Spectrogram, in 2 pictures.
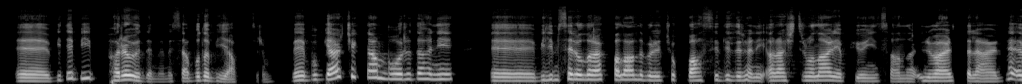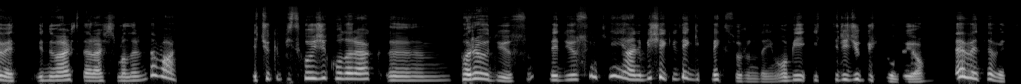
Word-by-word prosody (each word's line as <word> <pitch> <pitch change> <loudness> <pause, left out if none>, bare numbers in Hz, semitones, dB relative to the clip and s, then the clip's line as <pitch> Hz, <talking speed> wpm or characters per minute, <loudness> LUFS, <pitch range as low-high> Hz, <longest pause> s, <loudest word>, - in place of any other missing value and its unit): eee, 155 -2 +3
bir 205 - -10
de 275 -2 -2
bir 285 0 -1
para 190 +3 +7
ödeme 145 -10 +1
mesela, 145 +4 -6
bu 180 - -1
da 180 -4 +2
bir 150 - -10
yaptırım 125 -1 -8 0.2
ve 195 +1 +2
bu 225 0 -5
gerçekten, 315 +1 +4
bu 245 0 +4
arada 245 +1 +2
hani, 240 -1 +1 0.4
eee, 165 -1 +2
bilimsel 220 +3 +2
olarak 220 0 +5
falan 220 0 +5
da 215 - -2
böyle 190 -1 +1
çok 220 0 -8
bahsedilir 185 +1 0
hani, 165 -4 -1
araştırmalar 185 +1 +3
yapıyor 165 -4 -2
insanlar 140 -2 -7
üniversitelerde. 160 -4 +1
Evet 185 -6 +2 0.2
üniversite 185 +1 0
araştırmalarında 175 - -3
var. 295 -9 0 0.8
E, - - -4
çünkü 265 -1 -8
psikolojik 280 +3 -2
olarak, 260 -1 +1
ımm, 185 0 -6
para 240 +3 +4
ödüyorsun 180 - -6 0.2
ve 205 -1 0
diyorsun 225 - -4
ki 380 +3 -7
yani, 230 - +1
bir - - -2
şekilde 290 -3 -2
gitmek 230 -3 -7
zorundayım. 135 -3 -12
O 175 +2 -4
bir 210 -1 -3
ittirici 220 +4 -5
güç 195 -2 -11
oluyor. 130 -1 -3 0.3
Evet, 295 -8 +3
evet. 180 - -2
195 Hz, 165 wpm, -24 LUFS, 165-240 Hz, 0.8 s, para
